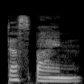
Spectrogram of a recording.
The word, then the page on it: das Bein: German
